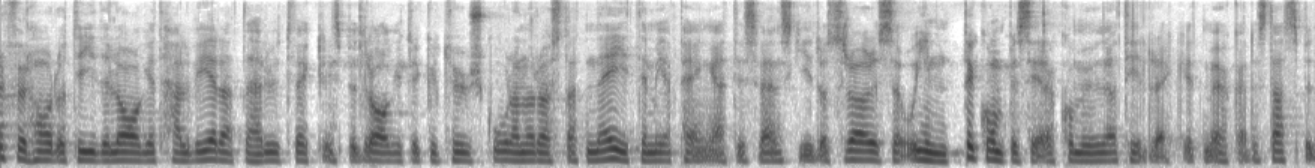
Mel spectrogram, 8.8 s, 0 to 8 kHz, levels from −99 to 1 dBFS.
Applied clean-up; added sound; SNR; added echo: neural mask model Resemble Enhance denoiser.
